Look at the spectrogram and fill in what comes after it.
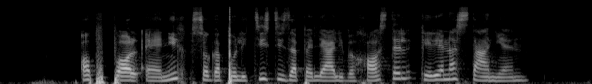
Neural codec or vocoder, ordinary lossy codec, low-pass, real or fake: vocoder, 44.1 kHz, 128 mel bands every 256 samples, BigVGAN v2; Opus, 24 kbps; 14.4 kHz; fake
